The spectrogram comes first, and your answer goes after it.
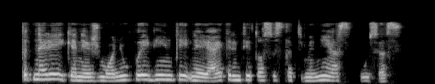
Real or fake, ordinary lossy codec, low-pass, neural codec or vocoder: fake; AAC, 48 kbps; 7.2 kHz; codec, 16 kHz, 4.8 kbps, FACodec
